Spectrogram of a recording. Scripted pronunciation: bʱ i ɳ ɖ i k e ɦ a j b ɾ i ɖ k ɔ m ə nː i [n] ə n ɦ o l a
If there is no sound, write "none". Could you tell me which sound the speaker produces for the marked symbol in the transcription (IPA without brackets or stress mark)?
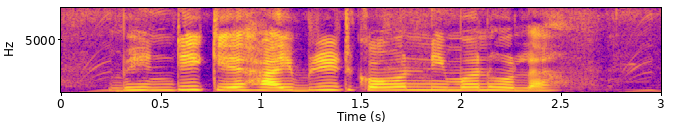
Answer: m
